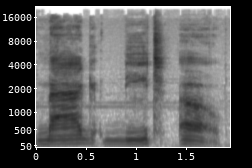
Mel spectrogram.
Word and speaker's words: Magneto: The way that you pronounce that is Magneto, right?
